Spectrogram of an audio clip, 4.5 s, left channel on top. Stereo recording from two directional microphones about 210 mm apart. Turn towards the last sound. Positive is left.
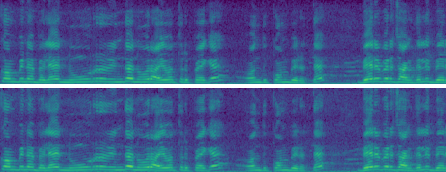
turn(degrees=-5)  # may be behind; listen again after turning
